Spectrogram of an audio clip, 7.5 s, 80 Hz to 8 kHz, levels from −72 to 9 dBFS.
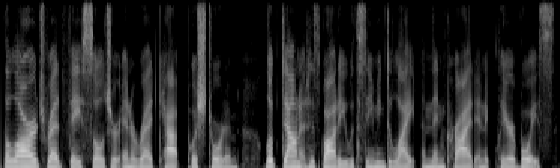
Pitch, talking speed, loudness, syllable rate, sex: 195 Hz, 215 wpm, -18 LUFS, 5.3 syllables/s, female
